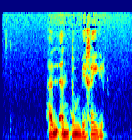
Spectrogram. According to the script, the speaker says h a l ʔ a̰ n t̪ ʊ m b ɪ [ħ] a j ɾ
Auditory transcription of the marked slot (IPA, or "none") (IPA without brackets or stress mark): x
